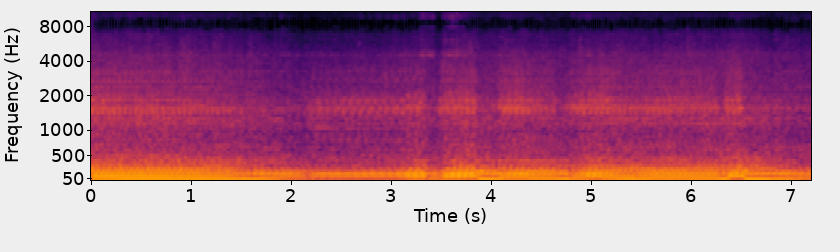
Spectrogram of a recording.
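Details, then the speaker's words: John Deere 770 diesel tractor at 42:57 hours on start-up: settles quickly into a steady, even low chug with no knocks or misses. Healthy idle. "She runs good. It's definitely been used, as you can see."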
